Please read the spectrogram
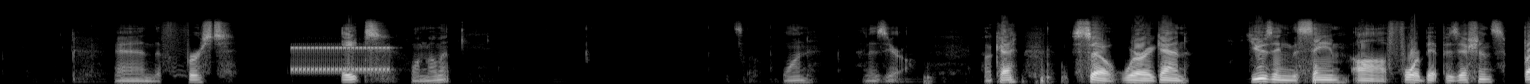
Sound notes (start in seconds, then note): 2.9 ringing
